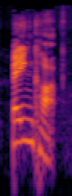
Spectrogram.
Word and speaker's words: Bangkok: Is it Bangkok? Am I saying that right? – Bangkok.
